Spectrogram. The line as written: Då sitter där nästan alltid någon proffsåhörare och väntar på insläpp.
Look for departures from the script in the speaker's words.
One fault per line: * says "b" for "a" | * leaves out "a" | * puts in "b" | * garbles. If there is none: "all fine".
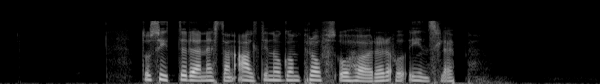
* leaves out "och väntar"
